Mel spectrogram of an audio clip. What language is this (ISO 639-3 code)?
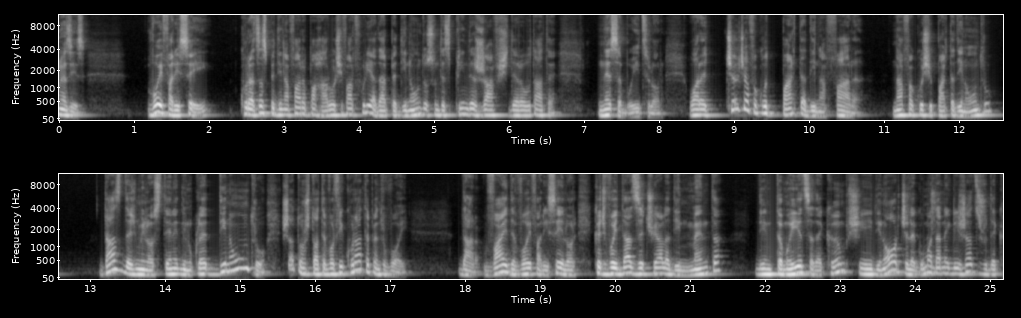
ron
